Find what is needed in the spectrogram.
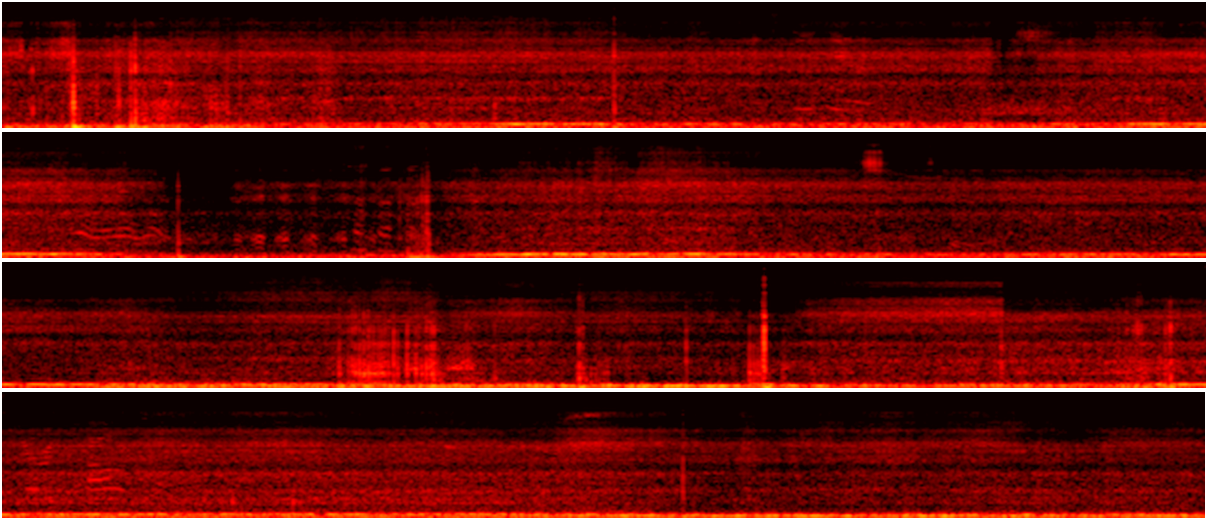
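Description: Wind buffeting an action camera's microphone in paraglider flight: a steady low rumble that swells and eases, growing louder in the second half.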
